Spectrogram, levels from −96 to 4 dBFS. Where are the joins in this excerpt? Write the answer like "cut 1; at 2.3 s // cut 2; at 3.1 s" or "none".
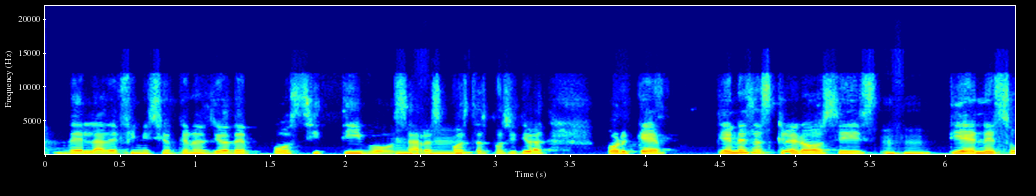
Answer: none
